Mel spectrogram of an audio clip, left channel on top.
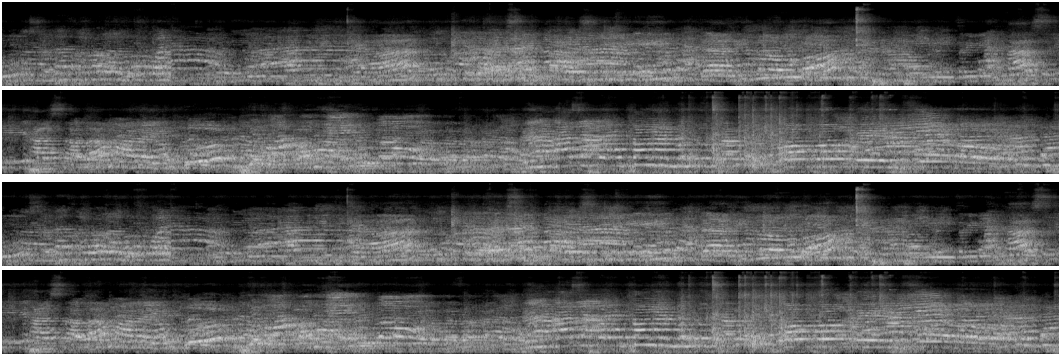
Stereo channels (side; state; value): both; normal; correlation 0.61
